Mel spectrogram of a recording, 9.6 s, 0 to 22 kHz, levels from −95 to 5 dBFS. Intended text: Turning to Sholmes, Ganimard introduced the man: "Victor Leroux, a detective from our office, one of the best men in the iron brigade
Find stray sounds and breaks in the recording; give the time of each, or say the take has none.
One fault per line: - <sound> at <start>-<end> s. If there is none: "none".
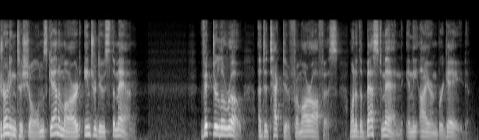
none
